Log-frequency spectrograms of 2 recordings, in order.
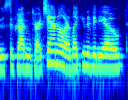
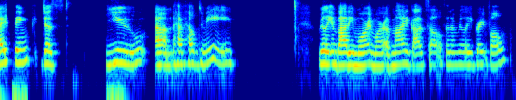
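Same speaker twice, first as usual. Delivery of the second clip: tearful, crying, voice breaking with tears; 3 semitones higher than usual. Speaker thanking the other person for helping them, crying while speaking. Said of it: "I'm totally crying".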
